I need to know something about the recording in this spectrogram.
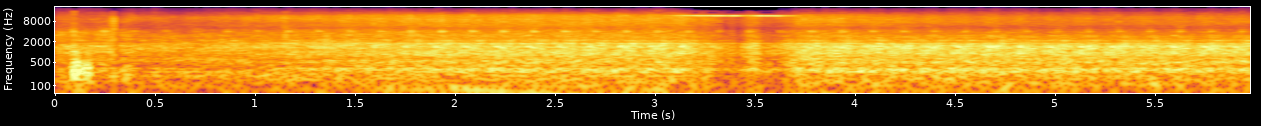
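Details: VW LT 35 2.5 TDI (AHD) diesel van, warm idle: light, fairly regular top-end tapping about three per second over the clatter, knocks at idle and accelerating, not coasting; owner suspects camshaft area; new vacuum pump and pushrod quieter; unconfirmed.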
